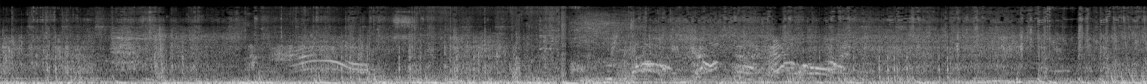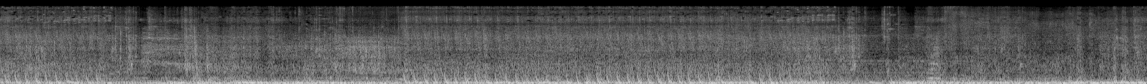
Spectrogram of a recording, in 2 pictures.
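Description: Guns fire rapidly in a video game.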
